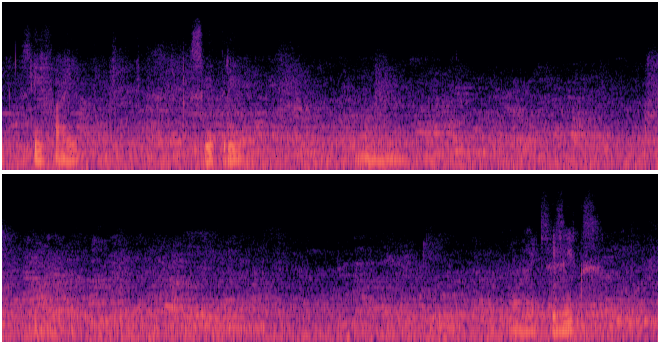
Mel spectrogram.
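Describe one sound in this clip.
Plastic chess pieces tap down on a board.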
